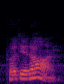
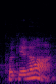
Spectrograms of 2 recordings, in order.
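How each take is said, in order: First: The T sounds are clear stopped Ts. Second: The T sounds are clear stopped Ts.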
